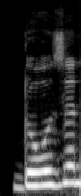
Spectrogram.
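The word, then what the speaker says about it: dozen: हाँ, आप देख सकते हैं कटर एक बड़ी वर्ड मीनिंग है जिसमें हम यू को आ पढ़ रहे हैं। डोजन में हम किसको आ पढ़ रहे हैं।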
